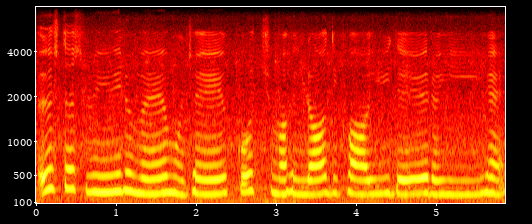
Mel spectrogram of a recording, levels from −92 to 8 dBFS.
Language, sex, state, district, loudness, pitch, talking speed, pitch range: Hindi, female, Madhya Pradesh, Katni, -16 LUFS, 225 Hz, 100 wpm, 215-245 Hz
